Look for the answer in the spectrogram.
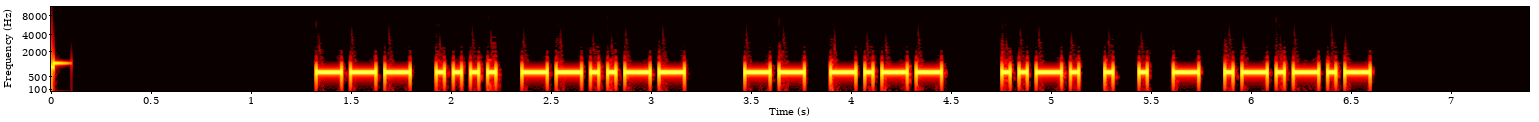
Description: Morse code, heard as a keyed tone, about 28 wpm, 700 Hz. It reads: OH, MY FEET.
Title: Sentences from Top 1000 Words - Review Part 1 - 28wpm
